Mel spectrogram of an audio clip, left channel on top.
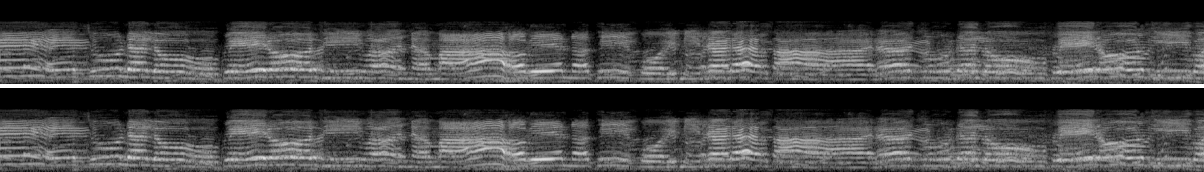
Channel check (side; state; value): both; identical; correlation 1.00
